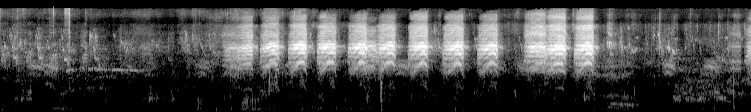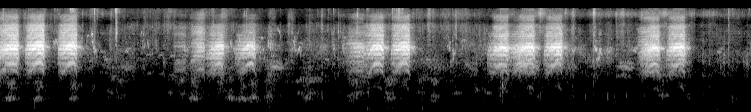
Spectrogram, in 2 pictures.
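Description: A bird calling loudly over and over, in runs of several short calls under a second apart, with short pauses between the runs.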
